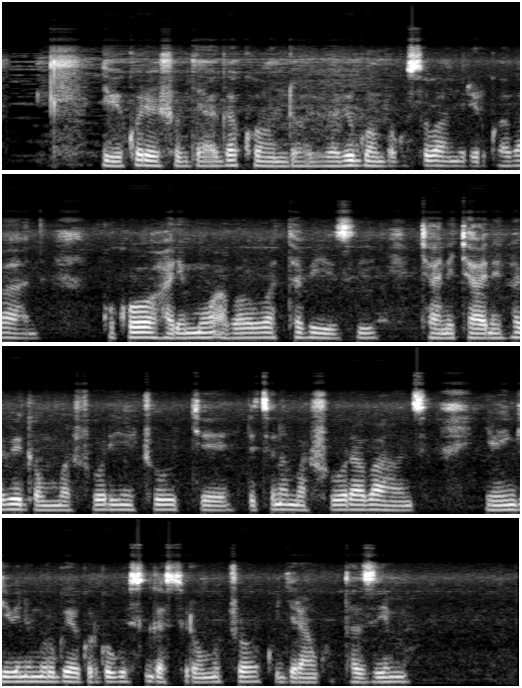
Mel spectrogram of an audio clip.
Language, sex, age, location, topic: Kinyarwanda, male, 50+, Nyagatare, education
